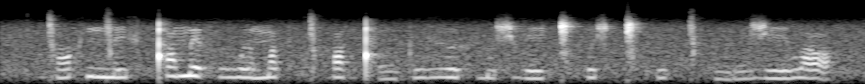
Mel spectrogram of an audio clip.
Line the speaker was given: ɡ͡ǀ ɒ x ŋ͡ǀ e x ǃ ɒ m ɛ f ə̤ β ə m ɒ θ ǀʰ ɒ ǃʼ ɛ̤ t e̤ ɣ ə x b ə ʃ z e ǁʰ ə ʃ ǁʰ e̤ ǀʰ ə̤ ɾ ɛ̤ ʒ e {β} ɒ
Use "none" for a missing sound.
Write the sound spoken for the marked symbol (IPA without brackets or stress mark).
β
